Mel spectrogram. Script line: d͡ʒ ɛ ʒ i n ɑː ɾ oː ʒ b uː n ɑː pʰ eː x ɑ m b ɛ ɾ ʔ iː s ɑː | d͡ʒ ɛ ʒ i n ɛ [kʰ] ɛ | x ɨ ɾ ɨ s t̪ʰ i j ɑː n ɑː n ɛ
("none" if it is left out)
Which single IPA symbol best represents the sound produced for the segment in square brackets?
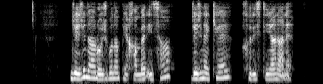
kʰ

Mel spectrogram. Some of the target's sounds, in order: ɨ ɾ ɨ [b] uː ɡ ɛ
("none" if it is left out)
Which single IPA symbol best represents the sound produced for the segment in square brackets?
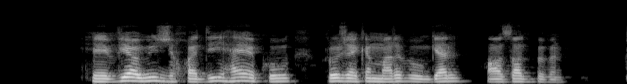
v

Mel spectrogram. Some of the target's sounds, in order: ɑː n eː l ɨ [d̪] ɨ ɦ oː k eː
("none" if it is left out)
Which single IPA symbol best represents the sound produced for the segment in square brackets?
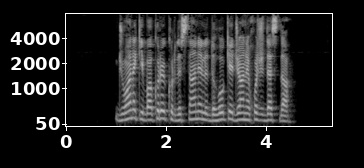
d̪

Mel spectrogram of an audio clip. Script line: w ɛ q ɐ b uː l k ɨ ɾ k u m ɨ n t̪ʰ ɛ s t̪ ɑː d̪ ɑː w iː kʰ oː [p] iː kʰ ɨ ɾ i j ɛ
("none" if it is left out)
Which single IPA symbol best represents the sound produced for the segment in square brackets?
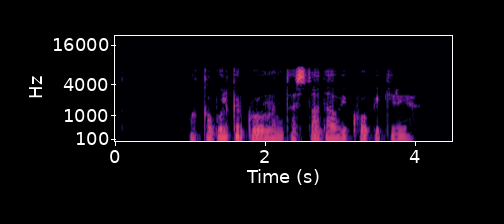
p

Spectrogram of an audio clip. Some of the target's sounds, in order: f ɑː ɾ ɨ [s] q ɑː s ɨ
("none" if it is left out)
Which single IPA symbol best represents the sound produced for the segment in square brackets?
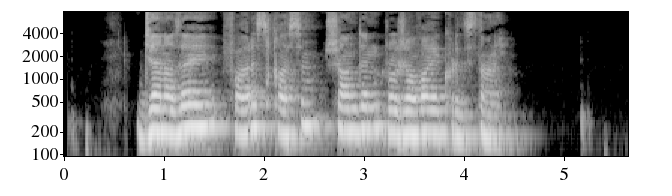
s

